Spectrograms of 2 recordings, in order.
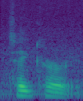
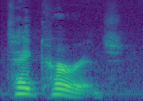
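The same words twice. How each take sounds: First: Soft echo. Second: Said in the usual way. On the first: Shown as a demonstration. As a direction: repeat "Take courage" very softly, almost under the breath.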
